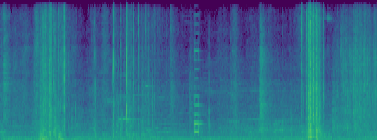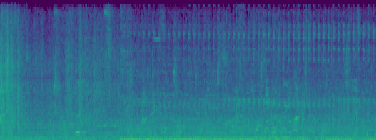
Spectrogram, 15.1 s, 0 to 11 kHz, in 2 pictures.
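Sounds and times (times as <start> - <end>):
packaging rustling: 0.8 - 3.2
barcode scanner beep: 3.9 - 4.1.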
